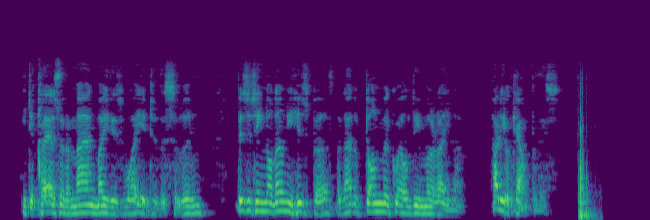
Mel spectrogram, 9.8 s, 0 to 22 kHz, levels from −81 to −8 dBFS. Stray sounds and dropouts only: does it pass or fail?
fail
